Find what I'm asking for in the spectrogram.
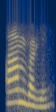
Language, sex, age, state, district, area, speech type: Sanskrit, female, 30-45, Karnataka, Dharwad, urban, conversation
